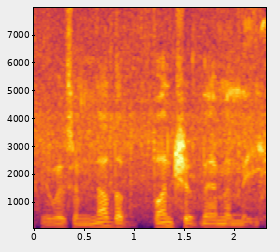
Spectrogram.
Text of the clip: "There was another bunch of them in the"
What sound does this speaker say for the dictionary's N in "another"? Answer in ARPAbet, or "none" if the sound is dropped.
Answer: N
